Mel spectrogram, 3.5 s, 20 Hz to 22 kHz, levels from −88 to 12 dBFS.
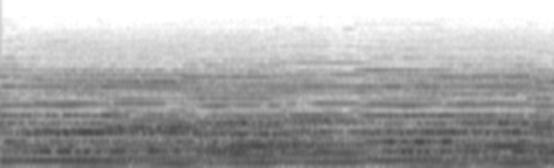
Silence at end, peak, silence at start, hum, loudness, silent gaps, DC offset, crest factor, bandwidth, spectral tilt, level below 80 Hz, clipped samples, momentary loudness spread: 0 s; -6 dBFS; 0 s; none; -20 LUFS; none; under 0.1%; 14 dB; 10.5 kHz; -7 dB/octave; -40 dBFS; under 0.1%; 3 LU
